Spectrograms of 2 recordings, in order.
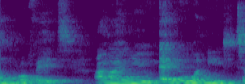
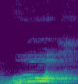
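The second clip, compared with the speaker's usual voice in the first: surprised what; 10 semitones higher, 5 dB louder than usual. Retold or imitated. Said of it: "and I was like".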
